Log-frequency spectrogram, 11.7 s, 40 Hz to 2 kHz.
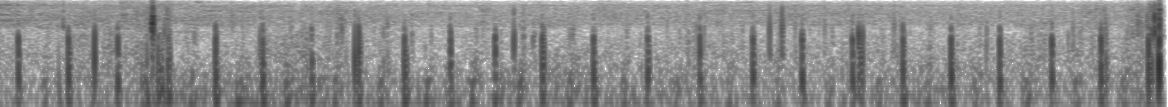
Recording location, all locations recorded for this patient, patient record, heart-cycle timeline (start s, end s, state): pulmonary valve (PV)
aortic valve (AV)+pulmonary valve (PV)+tricuspid valve (TV)+mitral valve (MV)
#Age: Child
#Sex: Female
#Height: 98.0 cm
#Weight: 17.66 kg
#Pregnancy status: False
#Murmur: Absent
#Murmur locations: nan
#Most audible location: nan
#Systolic murmur timing: nan
#Systolic murmur shape: nan
#Systolic murmur grading: nan
#Systolic murmur pitch: nan
#Systolic murmur quality: nan
#Diastolic murmur timing: nan
#Diastolic murmur shape: nan
#Diastolic murmur grading: nan
#Diastolic murmur pitch: nan
#Diastolic murmur quality: nan
#Outcome: Abnormal
#Campaign: 2015 screening campaign
0.00	2.39	unannotated
2.39	2.53	S1
2.53	2.62	systole
2.62	2.76	S2
2.76	2.88	diastole
2.88	3.00	S1
3.00	3.12	systole
3.12	3.24	S2
3.24	3.38	diastole
3.38	3.48	S1
3.48	3.58	systole
3.58	3.70	S2
3.70	3.84	diastole
3.84	3.94	S1
3.94	4.06	systole
4.06	4.18	S2
4.18	4.30	diastole
4.30	4.40	S1
4.40	4.52	systole
4.52	4.62	S2
4.62	4.74	diastole
4.74	4.86	S1
4.86	4.98	systole
4.98	5.08	S2
5.08	5.22	diastole
5.22	5.34	S1
5.34	5.44	systole
5.44	5.54	S2
5.54	5.70	diastole
5.70	5.82	S1
5.82	5.94	systole
5.94	6.08	S2
6.08	6.25	diastole
6.25	6.36	S1
6.36	6.48	systole
6.48	6.62	S2
6.62	6.77	diastole
6.77	6.88	S1
6.88	7.00	systole
7.00	7.14	S2
7.14	7.31	diastole
7.31	7.42	S1
7.42	7.54	systole
7.54	7.64	S2
7.64	7.80	diastole
7.80	7.90	S1
7.90	8.02	systole
8.02	8.14	S2
8.14	8.29	diastole
8.29	8.39	S1
8.39	8.52	systole
8.52	8.66	S2
8.66	8.78	diastole
8.78	8.92	S1
8.92	9.04	systole
9.04	9.16	S2
9.16	9.28	diastole
9.28	9.40	S1
9.40	9.52	systole
9.52	9.64	S2
9.64	9.77	diastole
9.77	9.87	S1
9.87	10.02	systole
10.02	10.14	S2
10.14	10.28	diastole
10.28	10.40	S1
10.40	10.52	systole
10.52	10.64	S2
10.64	10.77	diastole
10.77	10.90	S1
10.90	11.02	systole
11.02	11.14	S2
11.14	11.25	diastole
11.25	11.34	S1
11.34	11.68	unannotated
